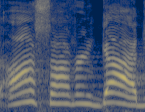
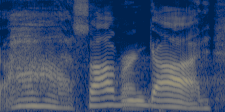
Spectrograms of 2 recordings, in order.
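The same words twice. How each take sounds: First: Raised, louder retold cry to God; imitated cry of recognition. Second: Slow, soft sigh to God; hushed, drawn-out imitation of surrender; quiet realization. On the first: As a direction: call it out higher and louder, as if quoting awe. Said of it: "he cries out in a verse". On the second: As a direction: let it out slowly and softly, as if it finally sinks in. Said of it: "after it's all said and say".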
